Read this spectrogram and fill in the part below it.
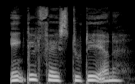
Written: enkeltfagsstuderende

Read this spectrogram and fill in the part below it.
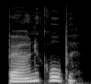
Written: børnegruppe

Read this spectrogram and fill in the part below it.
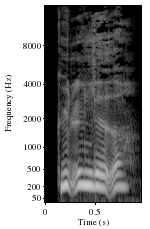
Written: gyldenlæder

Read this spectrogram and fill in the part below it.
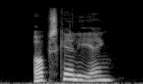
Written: opskalering

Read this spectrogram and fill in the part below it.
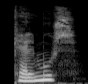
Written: Calamus

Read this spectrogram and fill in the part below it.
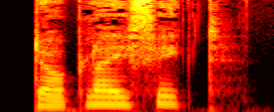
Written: dopplereffekt

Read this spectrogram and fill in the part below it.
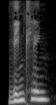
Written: vinkling

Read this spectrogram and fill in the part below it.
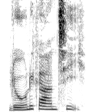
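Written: LÅNEGARANTI

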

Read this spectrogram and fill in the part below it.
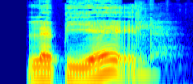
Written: labial

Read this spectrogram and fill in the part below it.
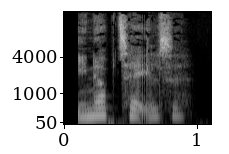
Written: indoptagelse

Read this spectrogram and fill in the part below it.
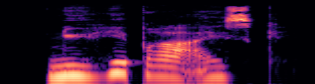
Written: nyhebraisk

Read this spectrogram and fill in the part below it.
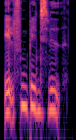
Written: ELFENBENSHVID

